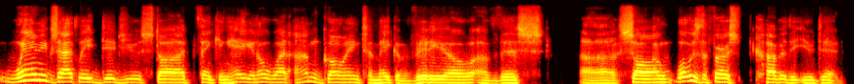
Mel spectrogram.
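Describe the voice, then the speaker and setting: A man's voice: medium pitch, slow pace, dark tone, no room sound, clean studio sound. An older man hosting a conversational interview, speaking in an effusive, rambling way. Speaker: interviewer and host, professor.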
